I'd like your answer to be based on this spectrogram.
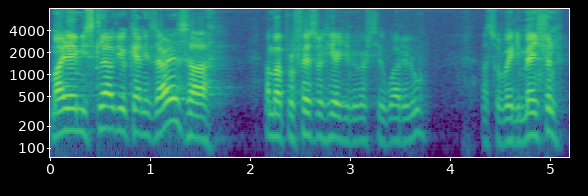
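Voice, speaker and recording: A man's voice: fairly high pitch, fairly even intonation, very fast, pushed and bright, a little hiss or hum. A middle-aged man from Mexico and Ecuador with a Latin American Spanish accent, giving a conference panel talk with many fillers and restarts. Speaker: professor, panel speaker.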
